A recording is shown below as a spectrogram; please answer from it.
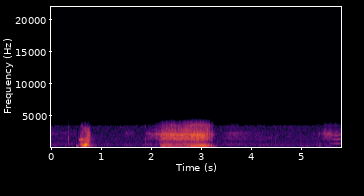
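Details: Sleeping man who has hiccups during sleep: a sharp, brief hiccup-like jerk, then one long rattling snore, with muffled, tinny sound and faint music at the end; snoring with hiccup.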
